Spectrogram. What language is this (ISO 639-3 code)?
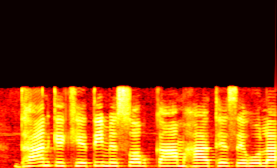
bho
